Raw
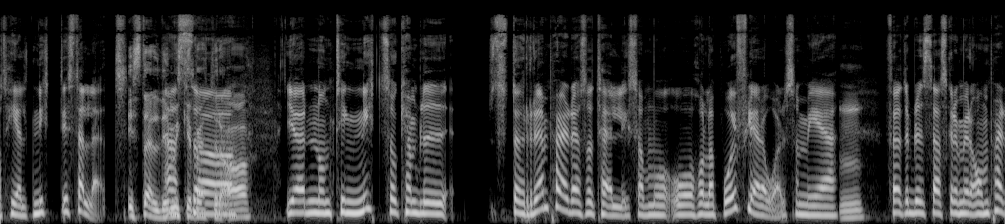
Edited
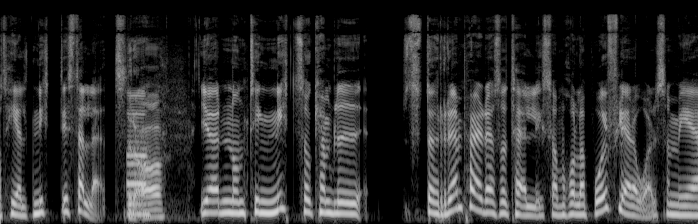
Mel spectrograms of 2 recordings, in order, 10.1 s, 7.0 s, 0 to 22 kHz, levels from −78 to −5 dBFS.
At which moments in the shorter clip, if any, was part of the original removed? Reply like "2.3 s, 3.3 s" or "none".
1.3 s, 5.6 s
